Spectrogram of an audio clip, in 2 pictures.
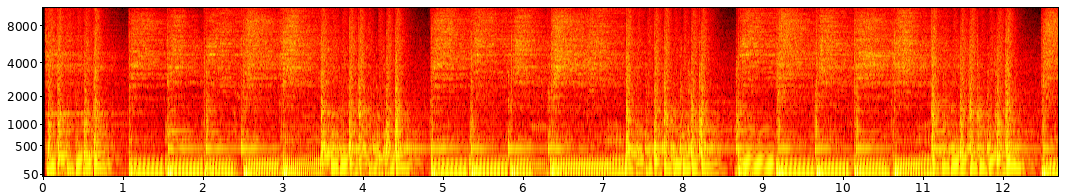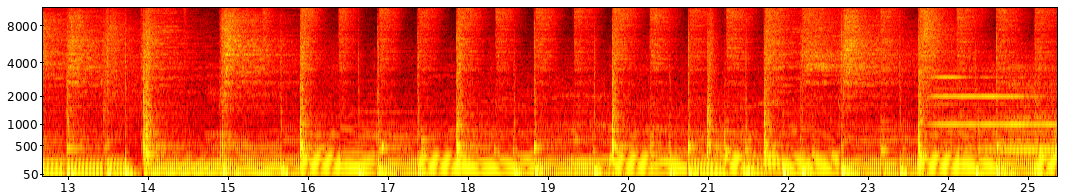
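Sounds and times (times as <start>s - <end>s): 
drums jamming: 0.0s - 25.3s.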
